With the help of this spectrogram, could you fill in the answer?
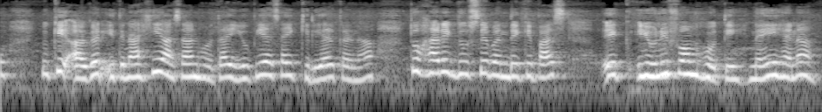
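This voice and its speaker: A woman's voice: fairly high pitch, dark tone. Earnest young woman with a sore throat. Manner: earnest, encouraging, mixes English words into Hindi. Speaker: study vlogger, mother preparing for police exam. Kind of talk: casual motivational vlog talk.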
